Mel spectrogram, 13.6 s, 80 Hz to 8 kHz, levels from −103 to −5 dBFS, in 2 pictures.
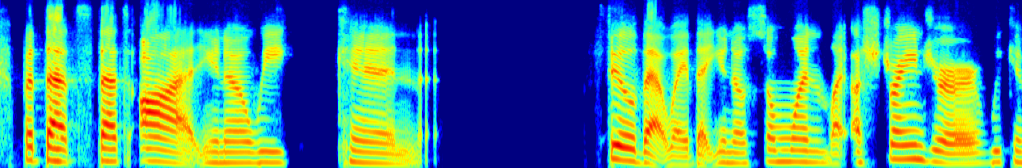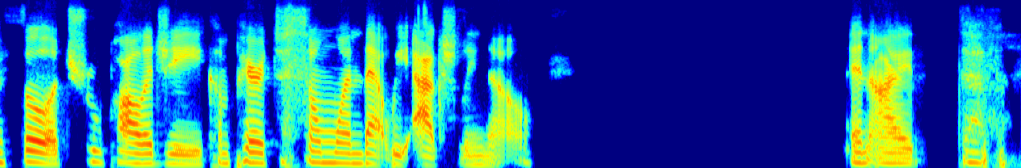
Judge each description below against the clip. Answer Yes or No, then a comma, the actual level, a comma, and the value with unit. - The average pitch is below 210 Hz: Yes, medium, 185 Hz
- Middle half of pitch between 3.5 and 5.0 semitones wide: No, average, 2.8 semitones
